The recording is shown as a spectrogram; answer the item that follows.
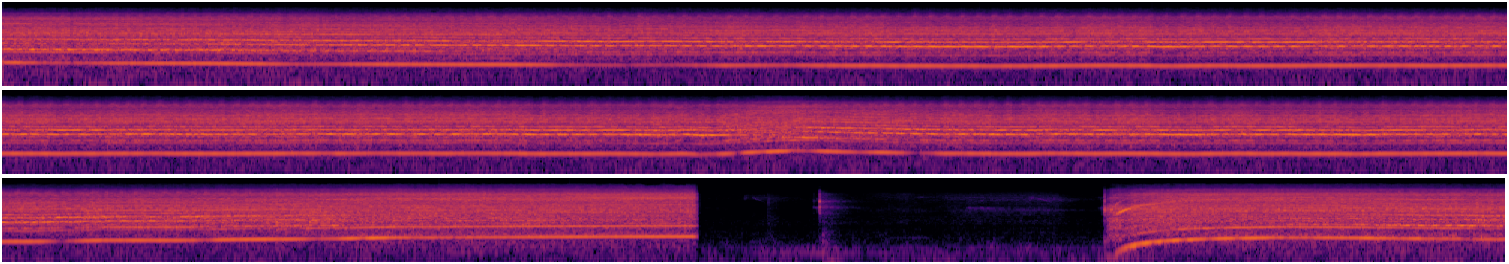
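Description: VEVOR magnetic drill motor whining steadily as its annular cutter bores through the steel frame. The pitch wavers briefly about halfway through and creeps up after about twenty seconds. Near the end the sound cuts out abruptly for about two seconds, then the motor spins back up with a rising whine.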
